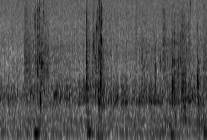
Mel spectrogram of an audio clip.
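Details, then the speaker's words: Inflated bicycle inner tube (presta valve) submerged in soapy water: soft irregular bubbling and trickling with a few small pops as air escapes a very small puncture, locating the leak before sanding and patching. "And when you pull it out of the water with the soap, it should produce bubbles. And there we have our leak."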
